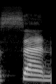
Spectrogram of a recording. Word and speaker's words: Seine: The Seine is how they say it.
